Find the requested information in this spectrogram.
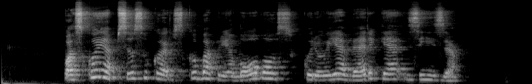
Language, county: Lithuanian, Marijampolė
